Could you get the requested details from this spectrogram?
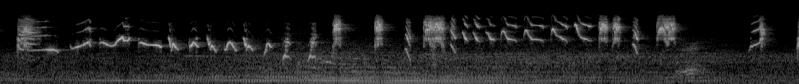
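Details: Kacer, the oriental magpie-robin, in a long, fast, varied song of crisp high whistles and bright chirps delivered in quick bursts with brief gaps, over a faint low background hum.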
